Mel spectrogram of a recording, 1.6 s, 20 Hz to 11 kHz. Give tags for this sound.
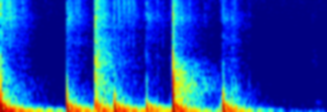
sounds; egoless; vol; 0; natural; stomping; boxes

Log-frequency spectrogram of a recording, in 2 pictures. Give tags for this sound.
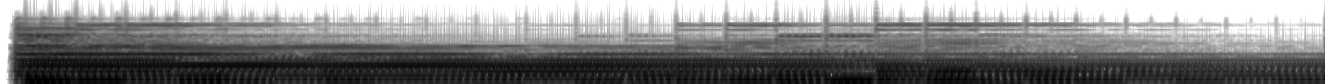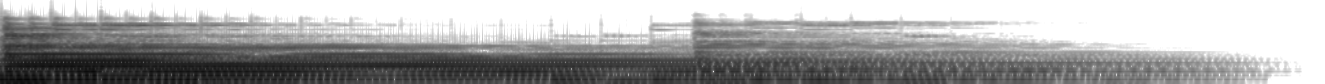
Suspense; Trippy; Synth

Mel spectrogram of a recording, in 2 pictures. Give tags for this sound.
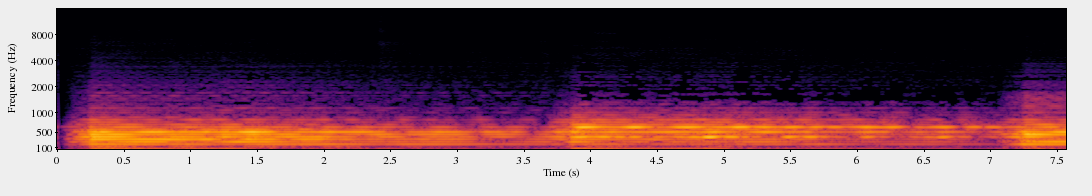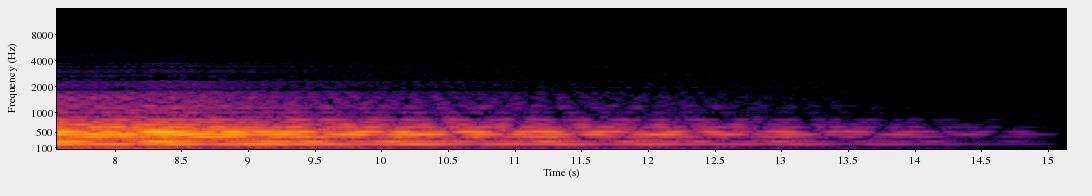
ambient; dark; digital; metallic; synthetic

